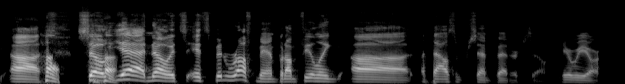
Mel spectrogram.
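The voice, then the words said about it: Congested, scratchy voice. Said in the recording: “I had the worst sore throat that I've ever had ... My voice, I'm still a little congested ... My voice is a little scratchy. Sound like shit.”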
